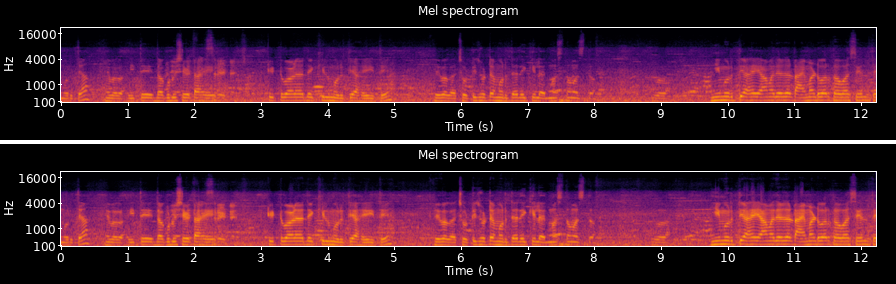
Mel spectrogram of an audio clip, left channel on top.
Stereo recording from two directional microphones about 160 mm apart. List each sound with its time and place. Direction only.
0.7 s speech: 15° left (ahead or behind)
9.8 s speech: 5° left (ahead or behind)
11.3 s speech: 20° left (ahead or behind)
